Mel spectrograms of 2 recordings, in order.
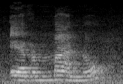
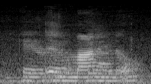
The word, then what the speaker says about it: hermano: Let's pronounce it. Mama. Mama. And father will be papa. Papa. Papa. Your brother will be hermano. Hermano.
